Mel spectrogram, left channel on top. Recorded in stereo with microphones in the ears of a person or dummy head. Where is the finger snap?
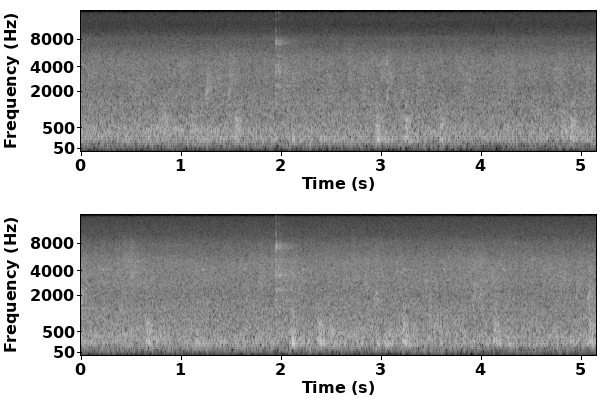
25° left (ahead or behind), 2.5 m.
